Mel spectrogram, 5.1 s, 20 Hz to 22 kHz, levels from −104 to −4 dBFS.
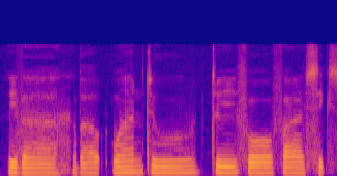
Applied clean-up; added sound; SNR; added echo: none; none; none; none.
